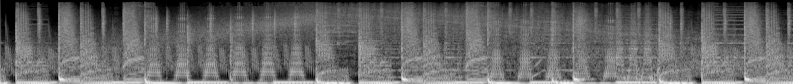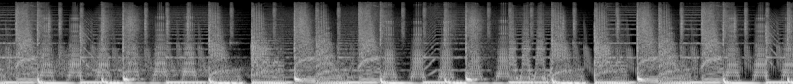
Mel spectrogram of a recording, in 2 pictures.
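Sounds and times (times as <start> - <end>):
reggae music: 0.2 - 15.8.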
